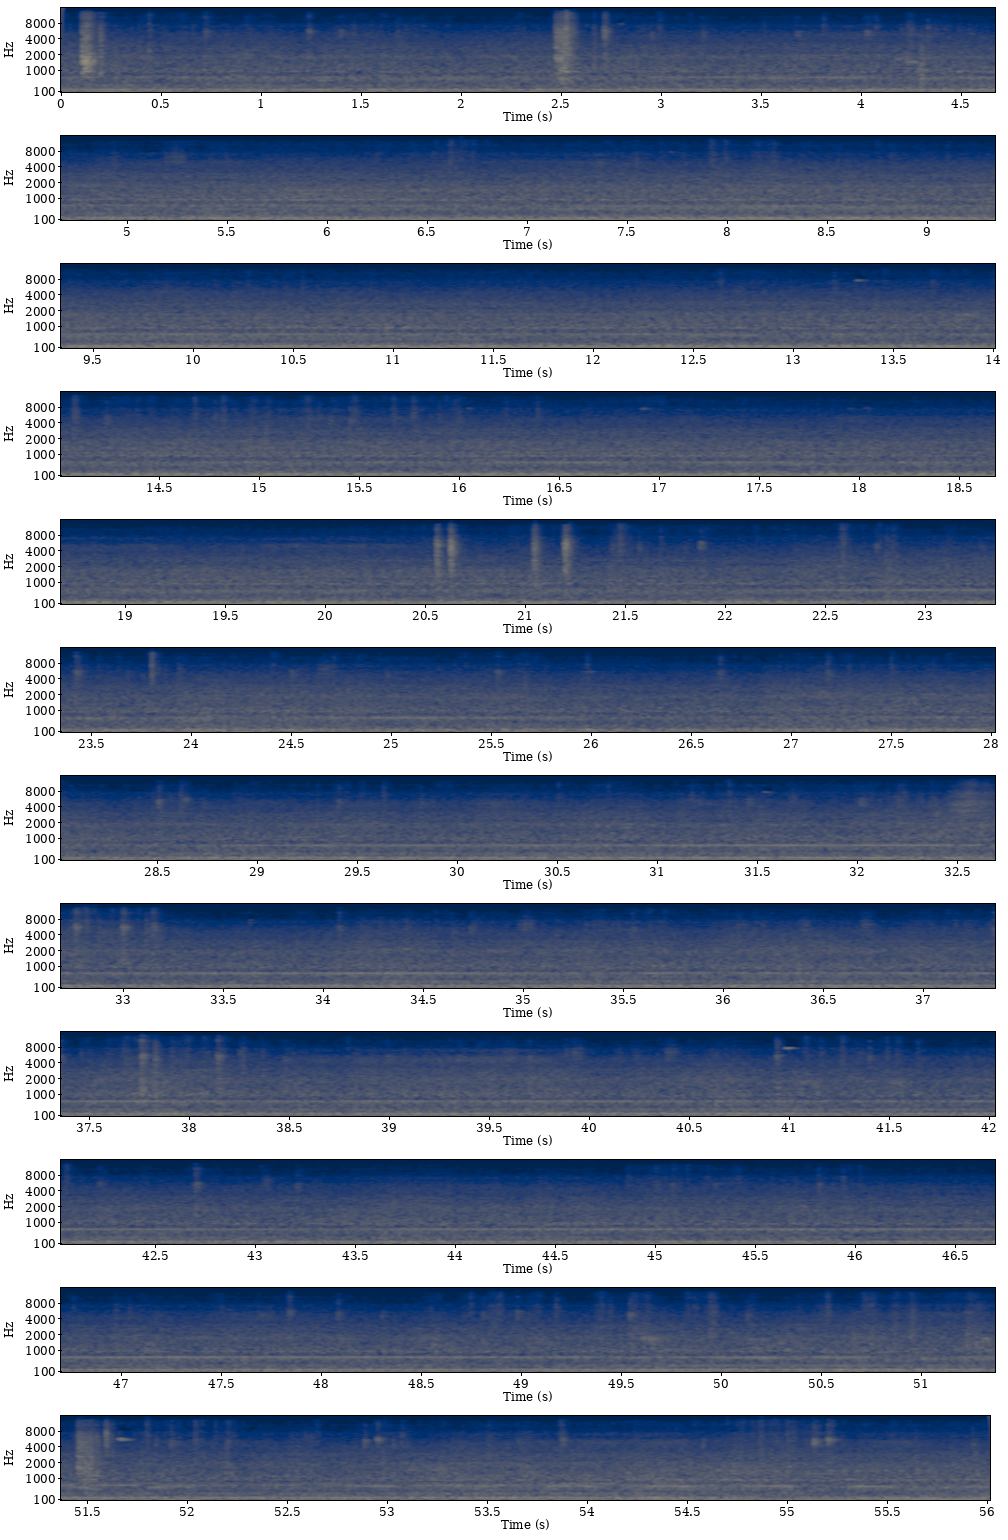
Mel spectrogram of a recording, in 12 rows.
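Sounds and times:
road noise: 0:00.0 - 0:56.0
truck diesel engine droning: 0:00.0 - 0:56.0.

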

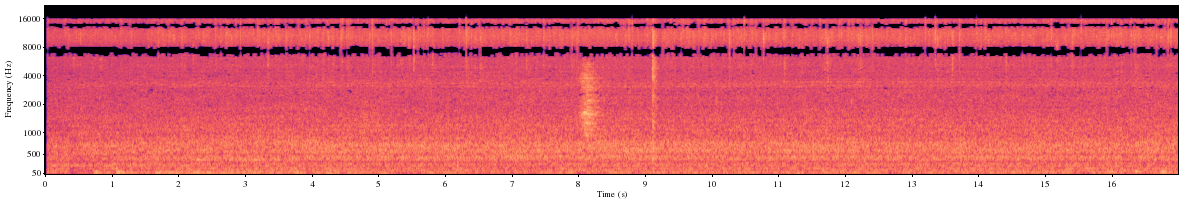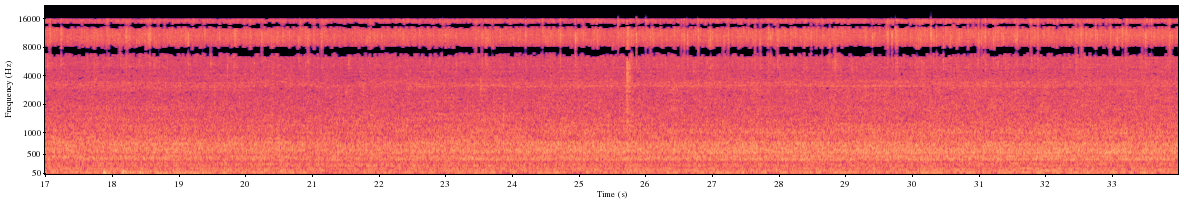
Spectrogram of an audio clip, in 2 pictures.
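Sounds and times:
shower spray running: 0:00.1 - 0:26.6.

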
